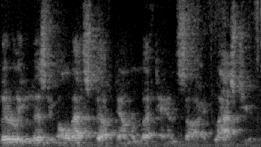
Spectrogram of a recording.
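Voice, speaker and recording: This is a man talking. Room echo can be heard around his voice. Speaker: city administrator presenting budget. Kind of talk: public meeting presentation. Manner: loud.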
